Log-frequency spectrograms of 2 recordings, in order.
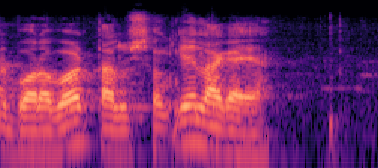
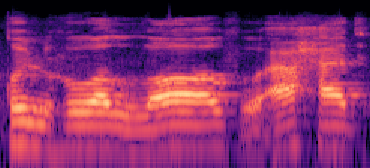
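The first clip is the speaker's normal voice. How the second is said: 1 quran recitation; much slower than usual. Shown as a demonstration. Quotes Quran verses as examples.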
